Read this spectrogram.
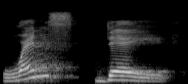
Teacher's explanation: It's a voiced plosive, da, right? · But in actual, there are only 2 syllables because the D in between is going silent there. And even, yes, the D is going silent.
